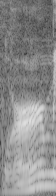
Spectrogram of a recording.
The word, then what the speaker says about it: wyrm: You know it's pronounced worm even if you spell it with a Y.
